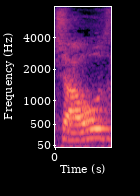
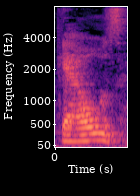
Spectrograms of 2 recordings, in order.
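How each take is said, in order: First: The word begins with a ch sound. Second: The word begins with a k sound. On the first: The speaker calls it wrong. "चाओस नहीं है" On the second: The speaker calls it right. "ये कैओस है"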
